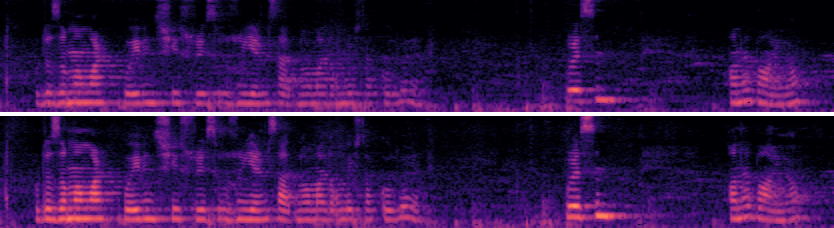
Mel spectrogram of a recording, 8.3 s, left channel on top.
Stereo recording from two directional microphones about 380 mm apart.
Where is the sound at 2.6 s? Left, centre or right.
Centre.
